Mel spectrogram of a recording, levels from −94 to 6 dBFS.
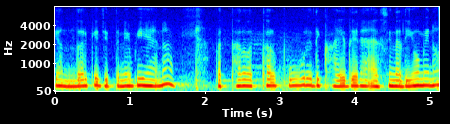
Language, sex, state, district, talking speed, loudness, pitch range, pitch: Hindi, female, Chhattisgarh, Jashpur, 210 wpm, -11 LUFS, 205-230 Hz, 215 Hz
